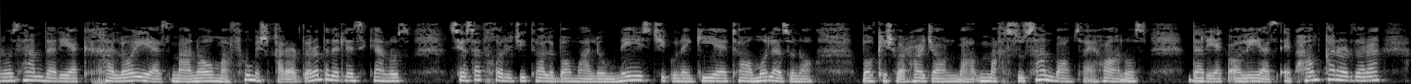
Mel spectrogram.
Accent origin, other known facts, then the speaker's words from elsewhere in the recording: Afghanistan; ما افغان هستیم که شکست خوردیم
